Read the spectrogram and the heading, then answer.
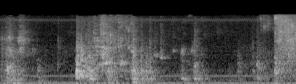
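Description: During a child's bath play, water is poured with a blue bucket into a bowl, making gushing, splashing surges that start and stop a few times against a constant watery background.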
